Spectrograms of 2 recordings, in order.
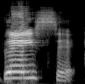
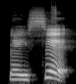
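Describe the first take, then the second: First: The stress is on the first syllable. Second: The stress is on the second syllable. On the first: The speaker calls it right. "put our accent facing that syllable" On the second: The speaker calls it wrong. "If the second syllable was accented, it would be basic. But we don't say it that way"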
